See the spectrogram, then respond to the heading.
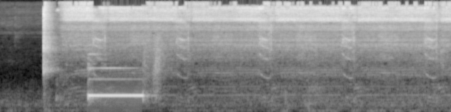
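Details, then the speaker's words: Macintosh Plus (upgraded early Mac) floppy drive on power-up: a loud steady tone, then repeated mechanical clicks over a faint hum as the drive constantly tries to eject; a broken eject gear is suspected, not confirmed. "so of course you can probably hear that very loudly uh the disk drive is just constantly trying to eject"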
